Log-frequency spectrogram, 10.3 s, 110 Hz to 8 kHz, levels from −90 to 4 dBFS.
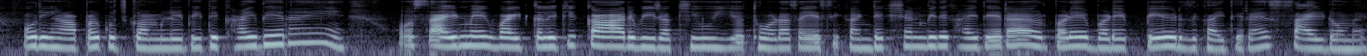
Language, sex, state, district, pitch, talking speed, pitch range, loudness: Hindi, female, Goa, North and South Goa, 225 Hz, 230 wpm, 205-235 Hz, -28 LUFS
